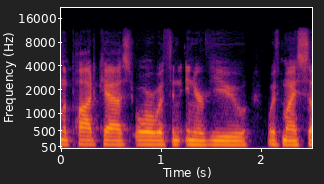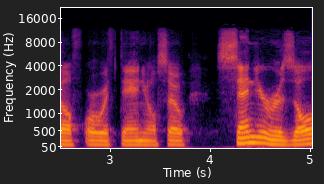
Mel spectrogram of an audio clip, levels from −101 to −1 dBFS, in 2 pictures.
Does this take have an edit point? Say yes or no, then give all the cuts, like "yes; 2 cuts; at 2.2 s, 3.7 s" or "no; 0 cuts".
yes; 1 cut; at 3.9 s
